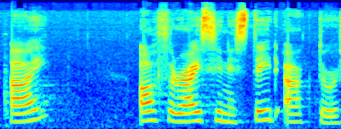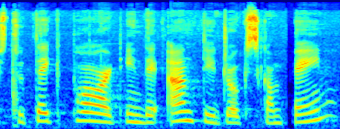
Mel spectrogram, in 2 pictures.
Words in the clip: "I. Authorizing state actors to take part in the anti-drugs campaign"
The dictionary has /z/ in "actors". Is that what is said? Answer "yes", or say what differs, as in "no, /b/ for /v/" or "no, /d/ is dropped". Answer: no, /s/ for /z/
